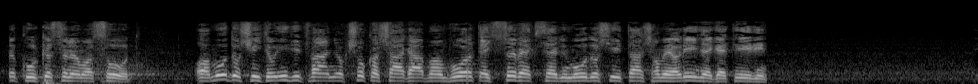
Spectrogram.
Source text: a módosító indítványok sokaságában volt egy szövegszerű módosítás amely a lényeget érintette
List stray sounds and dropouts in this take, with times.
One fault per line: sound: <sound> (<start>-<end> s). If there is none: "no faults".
no faults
